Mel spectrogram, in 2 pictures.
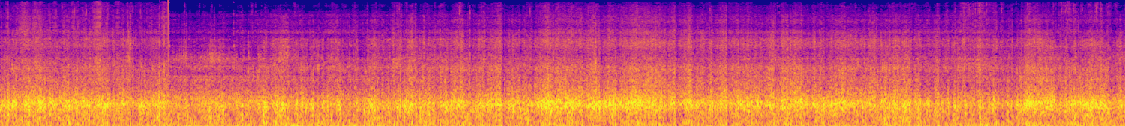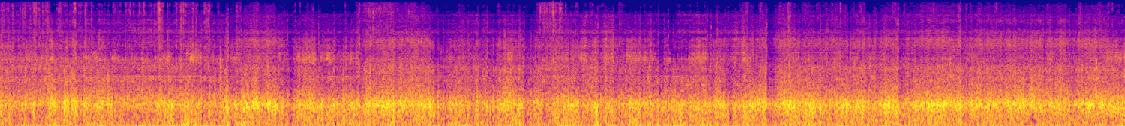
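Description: A UTV driving at a steady speed along a dirt road: engine and driving noise held even throughout, with no change in pace.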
